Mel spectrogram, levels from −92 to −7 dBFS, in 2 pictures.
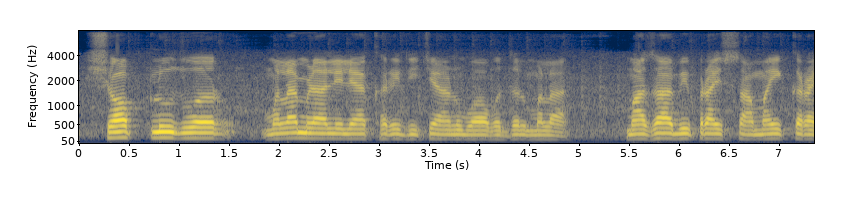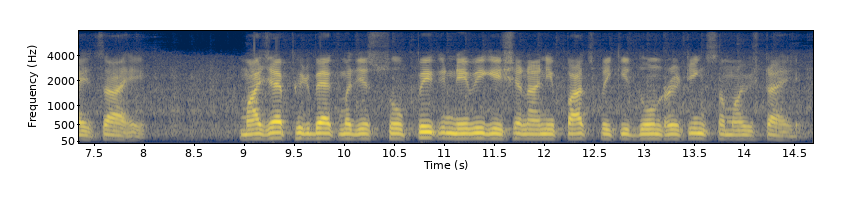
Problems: constant background noise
